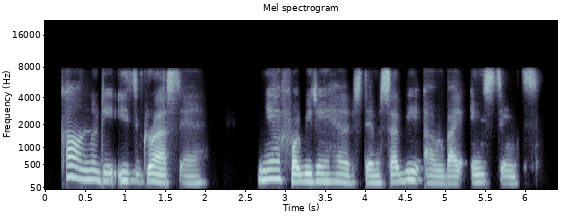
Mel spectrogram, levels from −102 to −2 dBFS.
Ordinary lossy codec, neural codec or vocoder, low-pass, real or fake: none; codec, 16 kHz, 1 kbps, X-Codec, HuBERT features, trained on general audio; none; fake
